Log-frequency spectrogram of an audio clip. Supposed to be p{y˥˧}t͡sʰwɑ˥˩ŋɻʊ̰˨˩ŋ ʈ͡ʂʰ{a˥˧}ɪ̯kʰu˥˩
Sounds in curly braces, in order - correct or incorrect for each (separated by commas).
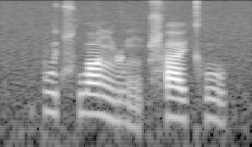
incorrect, correct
